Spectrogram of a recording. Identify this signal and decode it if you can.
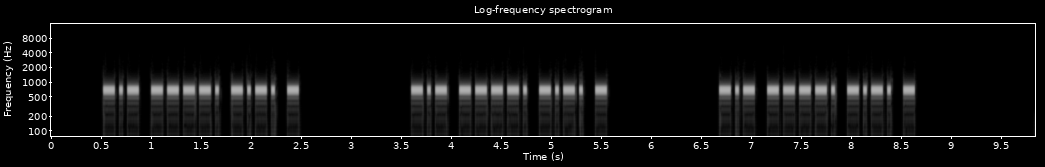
Morse code, heard as a keyed tone, about 30 wpm, 700 Hz. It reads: K9CT K9CT K9CT
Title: Easy Call Signs Repeated 3x - 30wpm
